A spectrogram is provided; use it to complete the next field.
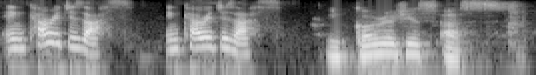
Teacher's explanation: What a native speaker will do is just connect up, if you can see, encourages finishes with a consonant, and us starts with a vowel. So whenever you hear a native speaker read, they'll squish the two together. Instead of saying encourages us, they'll say encourages us.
